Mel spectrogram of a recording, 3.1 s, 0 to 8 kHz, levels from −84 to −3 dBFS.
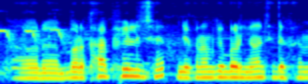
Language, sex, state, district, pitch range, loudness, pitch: Angika, male, Bihar, Araria, 155-170 Hz, -27 LUFS, 160 Hz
